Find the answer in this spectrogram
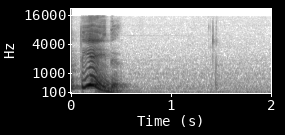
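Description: A man's voice speaking, ending a phrase about half a second in, then silence.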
